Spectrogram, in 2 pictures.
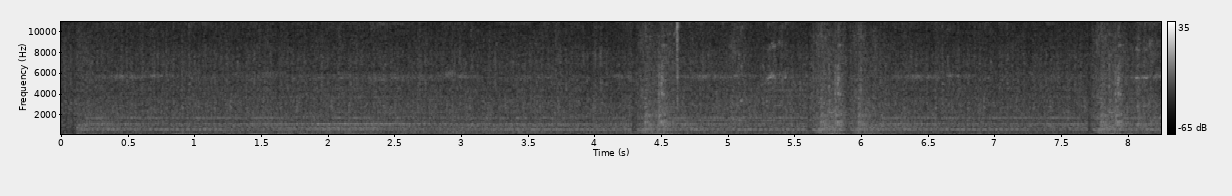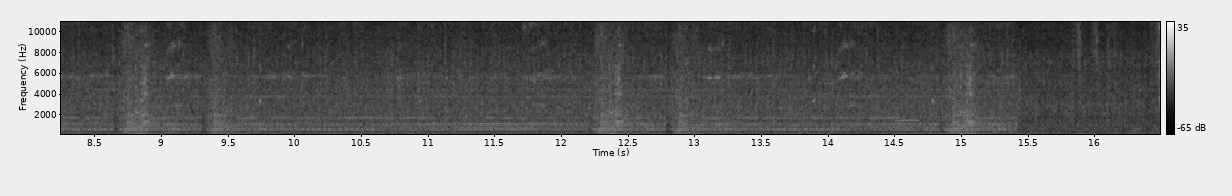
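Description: A crane motor whines as cargo is lifted and swung.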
